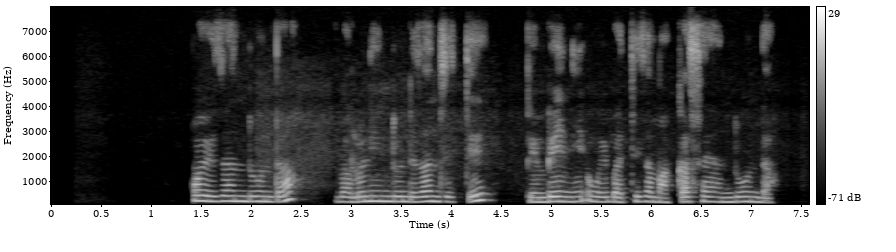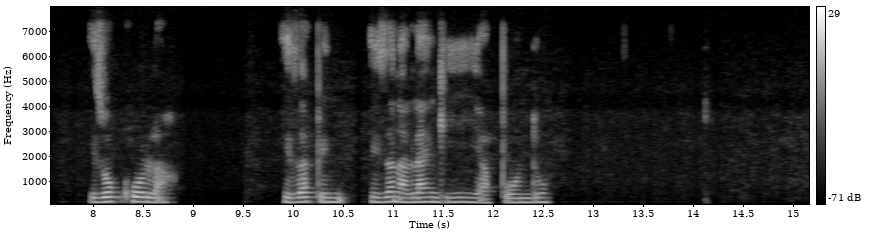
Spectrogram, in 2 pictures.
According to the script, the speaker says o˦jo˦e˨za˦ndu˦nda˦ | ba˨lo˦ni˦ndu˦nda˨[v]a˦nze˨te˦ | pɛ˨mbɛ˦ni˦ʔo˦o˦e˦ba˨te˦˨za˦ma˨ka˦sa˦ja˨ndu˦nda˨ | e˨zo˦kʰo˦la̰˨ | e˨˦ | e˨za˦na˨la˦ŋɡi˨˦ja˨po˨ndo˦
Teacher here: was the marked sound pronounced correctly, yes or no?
no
